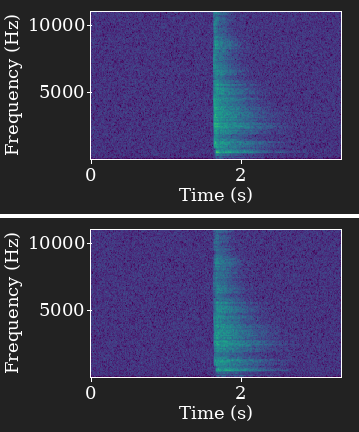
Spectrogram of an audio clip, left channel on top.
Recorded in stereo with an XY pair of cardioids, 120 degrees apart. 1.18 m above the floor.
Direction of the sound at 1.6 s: 60° left.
